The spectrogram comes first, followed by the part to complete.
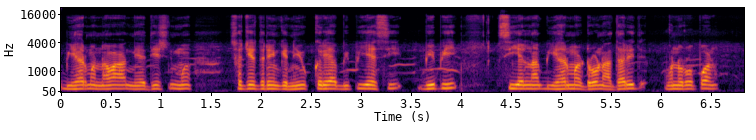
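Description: Over noticeable background noise, a man with a high pitch speaks in a monotone, flat intonation, with a dry, close sound and no echo. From Gujarat, rural. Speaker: exam coaching YouTuber. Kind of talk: current affairs quiz tutorial.

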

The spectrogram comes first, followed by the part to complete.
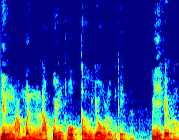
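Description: With a dark, mellow tone and somewhat breathy delivery, a man talks with ordinary pitch variation. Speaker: Buddhist monk giving a Dharma talk. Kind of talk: sermon, Dharma lecture. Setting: temple hall with audience. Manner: humorous, jokes with audience. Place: hall.

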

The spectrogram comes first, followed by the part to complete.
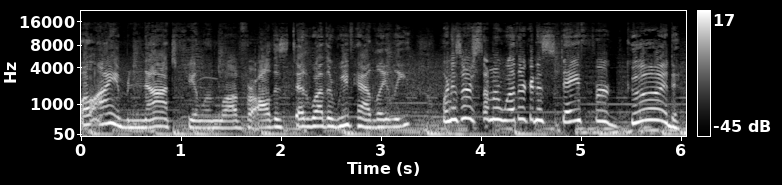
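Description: A woman's fairly quick delivery with hardly any pauses, over clear background music, in a dry sound with no echo. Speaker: college radio DJ. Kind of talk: radio DJ on-air patter. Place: studio.

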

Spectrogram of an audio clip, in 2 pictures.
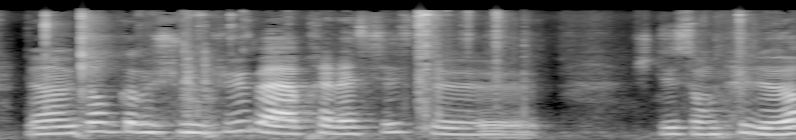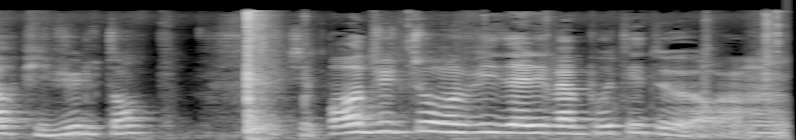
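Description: Through noticeable background noise, a woman talks at a moderate pace with ordinary pitch variation and big swings in loudness. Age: 30s. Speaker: budgeting YouTuber; budget vlogger. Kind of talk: casual vlog tutorial. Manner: halting, many fillers. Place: home room. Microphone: phone near.

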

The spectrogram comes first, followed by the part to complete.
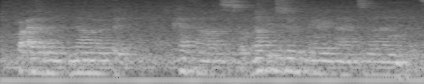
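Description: A woman talks at a fairly quick pace over loud background noise, with audible room echo. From England, then New Zealand from age 14. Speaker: spiritual teacher and film director. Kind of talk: conference talk. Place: home room. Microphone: camera far.

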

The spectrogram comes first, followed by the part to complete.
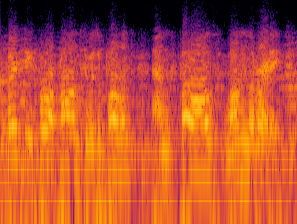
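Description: Clear music plays in the background. A man talks at a moderate pace with ordinary pitch variation. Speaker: newsreel narrator. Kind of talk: newsreel commentary. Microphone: old recording.

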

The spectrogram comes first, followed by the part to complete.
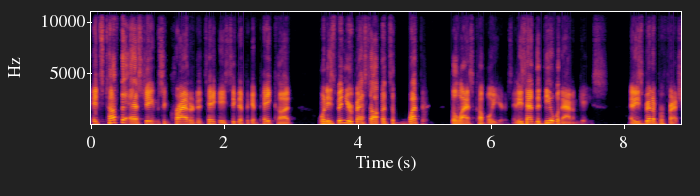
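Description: Speaking at a very fast pace, a man makes very wide pitch swings and big swings in loudness. The sound is dry with no echo, and the background is quiet. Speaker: sports show host. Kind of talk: sports commentary. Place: studio. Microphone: studio mic.

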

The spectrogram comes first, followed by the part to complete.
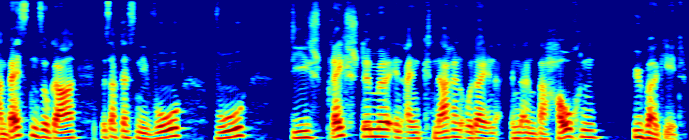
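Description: Against a quiet background, a man with a fairly high pitch talks at a moderate pace with ordinary pitch variation and long, frequent pauses. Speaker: speech researcher; presenter. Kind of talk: lecture. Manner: expressive intonation. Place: studio. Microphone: lapel.

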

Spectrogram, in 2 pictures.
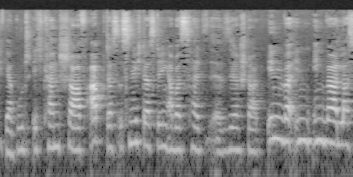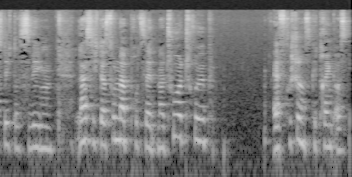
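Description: A woman with a fairly high, somewhat breathy voice speaks at a moderate pace with fairly even intonation. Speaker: beauty YouTuber. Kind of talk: unboxing video. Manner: many filler sounds.

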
